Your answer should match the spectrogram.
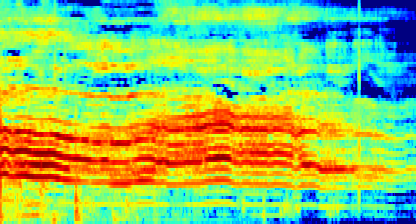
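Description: A teenage boy's long, high-pitched scream, a drawn-out "No!", held for about three seconds. It sinks slowly in pitch and fades away near the end.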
